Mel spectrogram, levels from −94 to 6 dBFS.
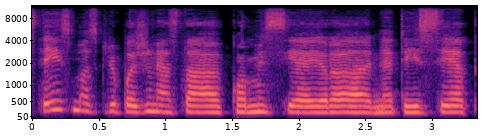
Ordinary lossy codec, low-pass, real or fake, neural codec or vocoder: AAC, 32 kbps; 10.8 kHz; fake; codec, 24 kHz, 1 kbps, SNAC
